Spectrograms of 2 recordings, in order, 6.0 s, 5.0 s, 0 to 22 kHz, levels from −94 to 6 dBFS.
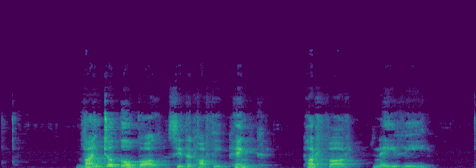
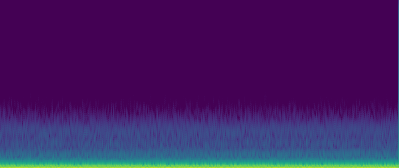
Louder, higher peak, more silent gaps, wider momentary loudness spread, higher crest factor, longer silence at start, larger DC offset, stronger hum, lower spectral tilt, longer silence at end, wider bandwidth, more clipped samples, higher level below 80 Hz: second, -21 LUFS vs -9 LUFS; about the same, -2 dBFS vs 0 dBFS; neither; first, 16 LU vs 1 LU; first, 20 dB vs 6 dB; first, 0.95 s vs 0 s; neither; neither; second, -4.5 dB/octave vs -14 dB/octave; first, 0.6 s vs 0 s; first, 9.8 kHz vs 1.7 kHz; neither; second, -62 dBFS vs -20 dBFS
